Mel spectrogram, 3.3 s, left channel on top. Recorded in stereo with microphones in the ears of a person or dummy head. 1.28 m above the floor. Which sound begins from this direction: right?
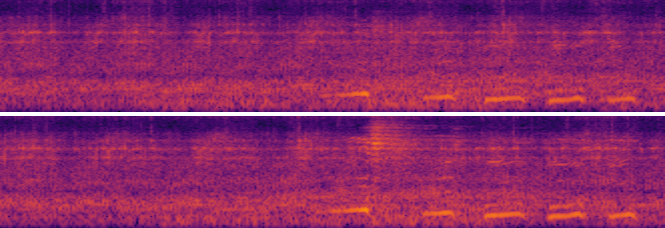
Laughter, at 1.6 s.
